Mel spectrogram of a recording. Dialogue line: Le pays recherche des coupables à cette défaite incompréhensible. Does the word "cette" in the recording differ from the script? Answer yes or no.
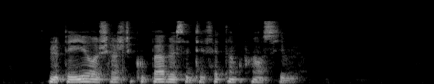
no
